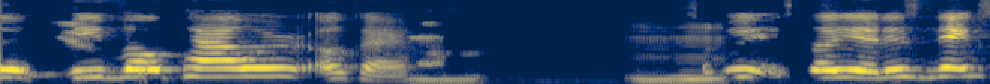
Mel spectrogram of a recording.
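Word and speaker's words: VivoPower: with Ripple um with V how is this pronounced? Vivo Vivo Power. Vivo Vivo Power. Vivo Power.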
